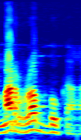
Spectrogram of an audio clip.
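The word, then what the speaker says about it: مَن رَبُّكُم: ইদগাম হয়ে যায় তখন নুন সাকিনের পরে র আসলে এজন্য এটার উপর একটা তাসদিদ দিয়ে একসাথে উচ্চারণ করা হয় যে মার রব্বুকা আসলে শব্দটা কি মান রাব্বুকা এটা একসাথে পড়া হয় মার রাব্বুকা যাই হোক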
